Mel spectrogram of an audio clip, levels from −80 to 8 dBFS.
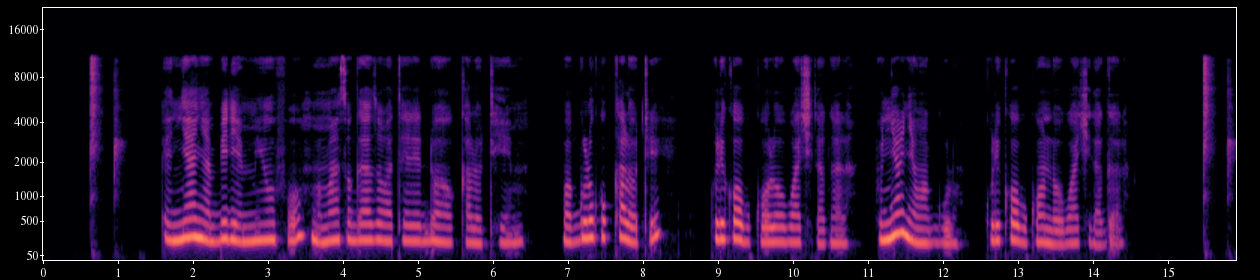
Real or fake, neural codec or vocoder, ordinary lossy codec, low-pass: real; none; none; 10.8 kHz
